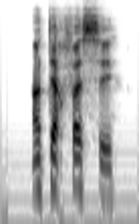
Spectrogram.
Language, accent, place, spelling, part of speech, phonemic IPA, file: French, France, Lyon, interfacer, verb, /ɛ̃.tɛʁ.fa.se/, LL-Q150 (fra)-interfacer.wav
- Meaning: to interface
